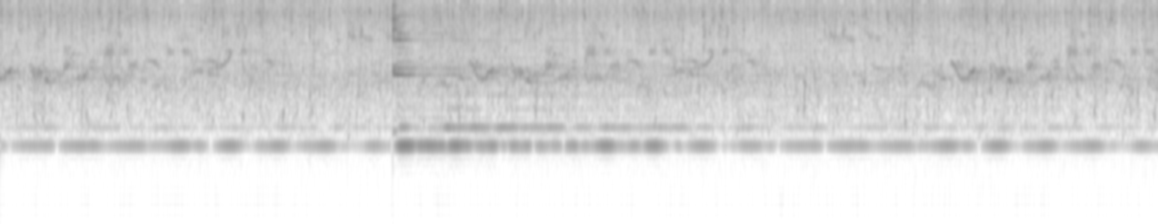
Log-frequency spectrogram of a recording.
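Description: Meditation soundscape: a steady, gently pulsing drone tone, with a Tibetan bell struck once about five seconds in and left ringing. Under it run trickling water from a bamboo fountain and bird chirps.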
